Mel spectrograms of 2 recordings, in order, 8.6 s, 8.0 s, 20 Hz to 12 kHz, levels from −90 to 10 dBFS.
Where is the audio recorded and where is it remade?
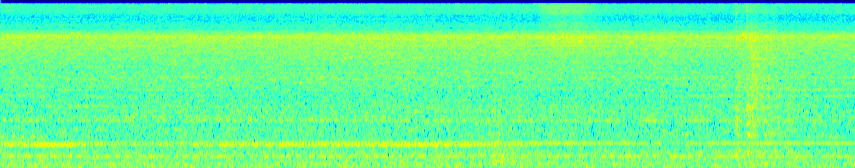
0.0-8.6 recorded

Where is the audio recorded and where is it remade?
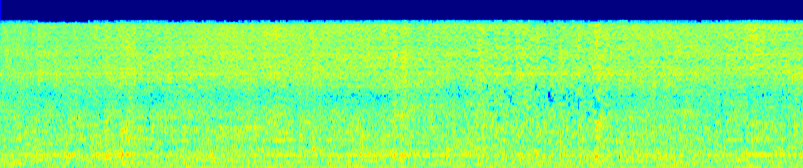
0.0-4.7 remade; 4.7-6.1 recorded; 6.1-8.0 remade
